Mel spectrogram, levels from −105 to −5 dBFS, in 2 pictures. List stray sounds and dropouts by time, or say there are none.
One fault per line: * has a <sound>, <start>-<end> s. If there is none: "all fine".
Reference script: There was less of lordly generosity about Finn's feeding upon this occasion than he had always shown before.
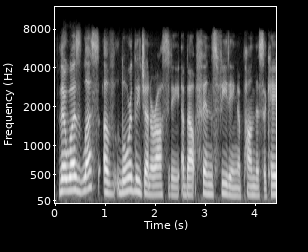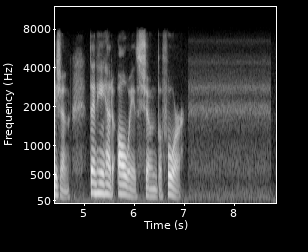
all fine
